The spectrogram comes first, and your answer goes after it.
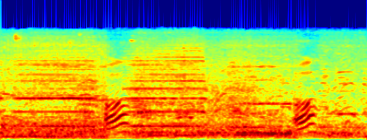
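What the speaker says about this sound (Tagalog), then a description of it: "bumubusina sila guys" Car horns honk in sustained blasts over steady traffic rumble at a street protest, with voices talking and shouting throughout.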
